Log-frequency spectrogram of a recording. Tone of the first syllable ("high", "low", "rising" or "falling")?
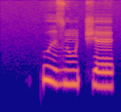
falling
